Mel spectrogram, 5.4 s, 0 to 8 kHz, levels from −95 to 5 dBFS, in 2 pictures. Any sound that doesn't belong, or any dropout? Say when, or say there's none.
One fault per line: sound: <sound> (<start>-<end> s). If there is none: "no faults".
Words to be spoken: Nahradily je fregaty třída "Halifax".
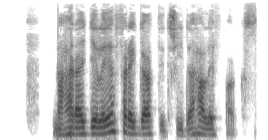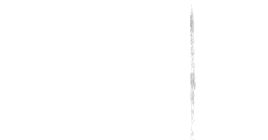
no faults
